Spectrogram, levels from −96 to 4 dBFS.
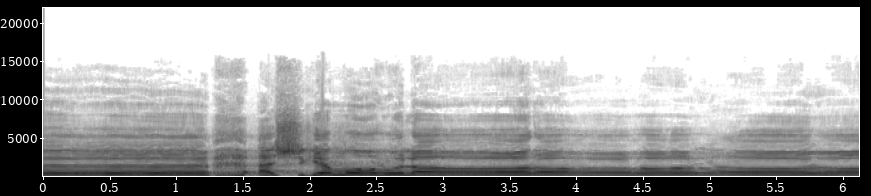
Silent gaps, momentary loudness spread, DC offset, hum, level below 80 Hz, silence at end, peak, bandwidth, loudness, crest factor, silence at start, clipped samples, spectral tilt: none; 8 LU; under 0.1%; none; -74 dBFS; 0 s; 0 dBFS; 10 kHz; -16 LUFS; 16 dB; 0 s; under 0.1%; -4.5 dB/octave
